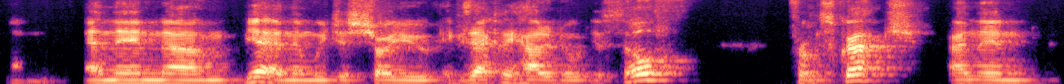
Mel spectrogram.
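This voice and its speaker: Fast-talking Australian man. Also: medium pitch. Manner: energetic storytelling, quick with many fillers. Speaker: guest, e-commerce educator. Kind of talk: podcast interview.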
